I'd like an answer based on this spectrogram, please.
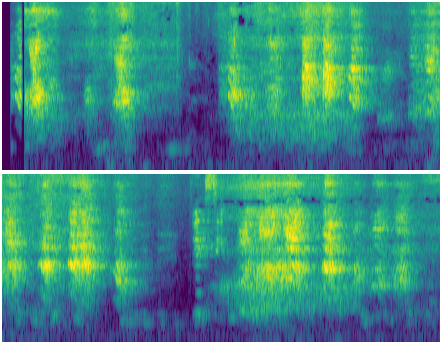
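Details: Female foxes fighting, uttering harsh, raspy screaming bursts in rapid uneven runs, with short breaks between outbursts.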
